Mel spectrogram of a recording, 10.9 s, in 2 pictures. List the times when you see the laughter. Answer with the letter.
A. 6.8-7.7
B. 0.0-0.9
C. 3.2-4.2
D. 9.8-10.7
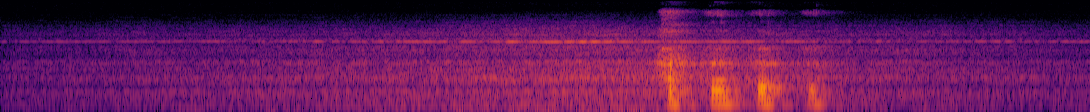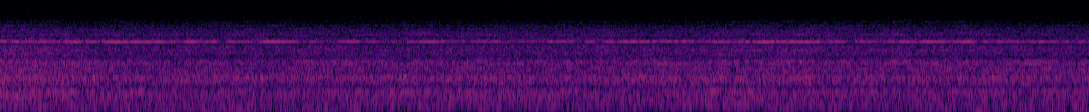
C.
